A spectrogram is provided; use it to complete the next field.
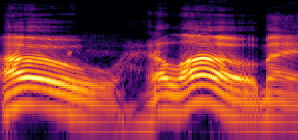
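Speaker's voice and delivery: polite, put-on mid-Atlantic accent. Speaker shows off their mid-Atlantic accent: mid-Atlantic accent. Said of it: "This is my mid Atlantic accent".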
